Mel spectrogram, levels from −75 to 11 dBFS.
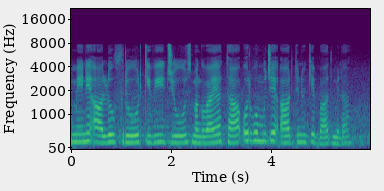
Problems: none marked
